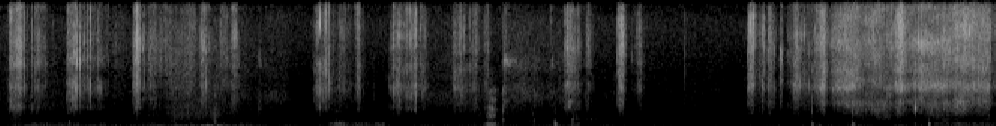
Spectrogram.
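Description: Dried rose petals are ground and crushed in a small, hollow, light wooden mortar with a wooden pestle held at the fingertips. The result is quiet, bright crackling and crinkling with brief tearing crunches in irregular bursts, which swell into a denser rustle toward the end.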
